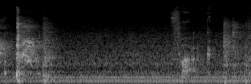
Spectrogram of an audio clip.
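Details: A couple of short, harsh coughs over a steady kitchen hum, from an adult coughing a lot with a squished voice while making popcorn; cough.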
